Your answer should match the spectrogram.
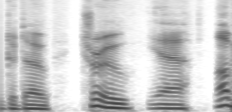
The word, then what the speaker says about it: Godot: I pronounced Godot as Godot for years rather than Godot.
